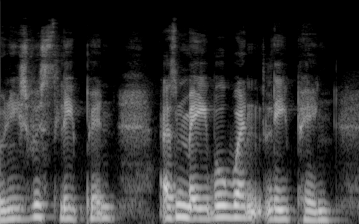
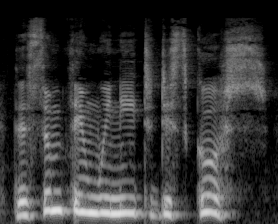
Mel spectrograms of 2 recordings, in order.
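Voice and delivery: higher, insistent voice; 6 semitones higher, 4 dB louder than usual. A narrator's reading. Mabel confronts the sleepy dragon, insistent. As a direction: press the point, pitched up.

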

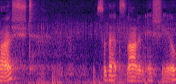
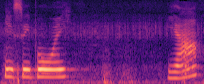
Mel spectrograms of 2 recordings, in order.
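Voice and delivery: pet talk; 7 semitones higher, 5 dB louder, slower than usual. Real, not acted. Praising cat Bubba.

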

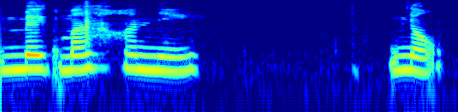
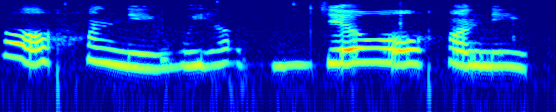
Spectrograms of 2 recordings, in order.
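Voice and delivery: ordinary delivery

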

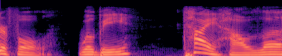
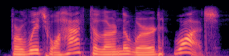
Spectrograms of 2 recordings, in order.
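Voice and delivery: ordinary talk, nothing marked

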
